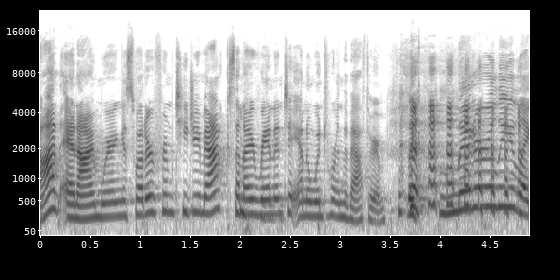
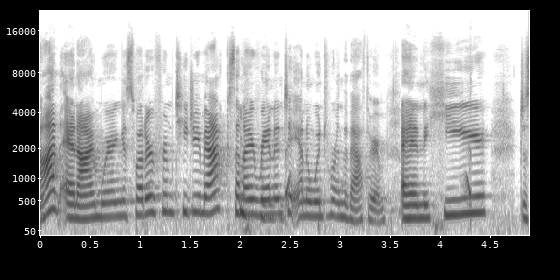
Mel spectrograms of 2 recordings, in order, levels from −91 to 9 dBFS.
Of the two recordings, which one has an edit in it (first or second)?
second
